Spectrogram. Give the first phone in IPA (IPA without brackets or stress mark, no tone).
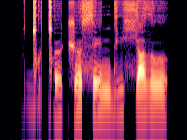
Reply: ɡ͡ǀ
